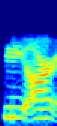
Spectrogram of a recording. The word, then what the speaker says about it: Crandall: And Crandall, am I pronouncing that correctly? Yeah, Crandall.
